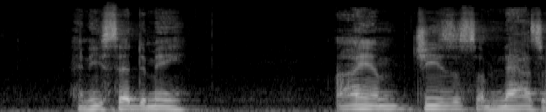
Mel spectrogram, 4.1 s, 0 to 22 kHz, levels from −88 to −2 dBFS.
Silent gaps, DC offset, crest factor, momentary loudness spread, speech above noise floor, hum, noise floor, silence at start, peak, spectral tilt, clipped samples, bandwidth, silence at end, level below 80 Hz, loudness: none; under 0.1%; 16 dB; 11 LU; 30 dB; none; -63 dBFS; 0.55 s; -18 dBFS; -5 dB/octave; under 0.1%; 18 kHz; 0 s; -60 dBFS; -33 LUFS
